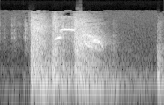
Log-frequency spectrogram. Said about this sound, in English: When Susan snapped the spring lock to open the door, the gun outside opened up. The first slug caught her in the left shoulder, spinning her out of the way of the rest of them.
